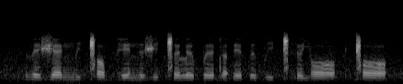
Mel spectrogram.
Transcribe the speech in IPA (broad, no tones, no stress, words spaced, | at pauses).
ðeʒɛ ŋ͡miǁɔbʱe nɨʒiǁɘlɘ pɘ dɐʔeθɨpi ǁʰɘjɔ | ǁɔ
